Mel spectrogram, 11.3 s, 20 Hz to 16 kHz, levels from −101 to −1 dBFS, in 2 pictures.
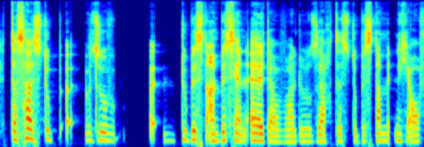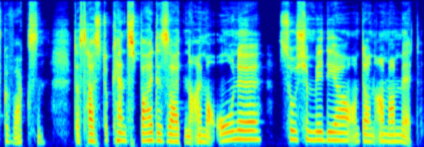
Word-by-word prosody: Das 205 +3 +8
heißt, 235 -2 +7
du, - - -2 0.2
äh, 190 - -7
so 190 0 -1
w 175 - -18 0.4
äh, 305 - -2 0.3
du 215 - -4
bist 215 +1 +4
ein 180 0 +4
bisschen 195 -3 +5
älter, 170 -5 +2
weil 155 0 -7
du 160 +1 -11
sagtest, 165 +1 -4
du - - -8
bist 175 +1 +4
damit 180 -1 -3
nicht 180 -2 -3
aufgewachsen. 160 -4 -6 0.4
Das - - 0
heißt, 180 0 +2
du 185 - -5
kennst 185 -1 +4
beide 190 0 -1
Seiten, 165 -4 0
einmal 155 - -6
ohne 215 +3 -2 0.2
Social-Media 205 -3 -2
und 170 +1 -6
dann 165 -2 -5
einmal 165 -1 -5
mit? 165 -2 -8
180 Hz, 175 wpm, -23 LUFS, 165-200 Hz, 0.4 s, Das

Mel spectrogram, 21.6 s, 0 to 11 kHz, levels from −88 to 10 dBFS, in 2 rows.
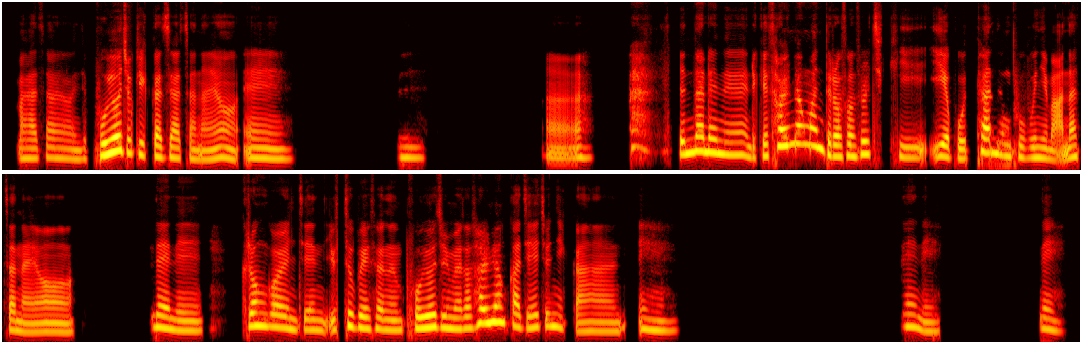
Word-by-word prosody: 맞아요. 155 -1 -5
인제 140 +1 -6
보여주기까지 205 -6 +6
하잖아요. 150 0 -2
예. 150 -2 -3 1.0
네. 165 -1 -6 1.2
아. 160 - -5 0.9
옛날에는 225 -3 +3
이렇게 170 +2 -2
설명만 360 - +4
들어선 185 -3 +3
솔직히 180 -5 -3
이해 180 +1 +2
못 150 -2 -1
하는 230 -7 +3
부분이 165 -2 -2
많았잖아요. 135 -4 -1 0.8
네네. 155 -7 0 0.4
그런 220 0 +2
걸 205 -2 +1
인젠 165 -3 -3
유튜브에서는 170 -2 -1
보여주면서 185 0 +3
설명까지 260 -5 +3
해주니깐. 140 -9 -4 0.2
예. 150 -3 -4 2.2
네네. 175 -10 -4 1.0
네. 160 -6 -7
170 Hz, 215 characters per minute, -23 LUFS, 150-205 Hz, 2.2 s, 보여주기까지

